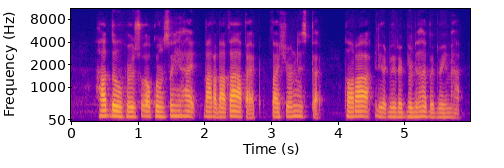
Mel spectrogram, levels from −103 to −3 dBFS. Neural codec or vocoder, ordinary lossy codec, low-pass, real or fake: autoencoder, 22.05 kHz, a latent of 192 numbers a frame, VITS, trained on one speaker; none; none; fake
